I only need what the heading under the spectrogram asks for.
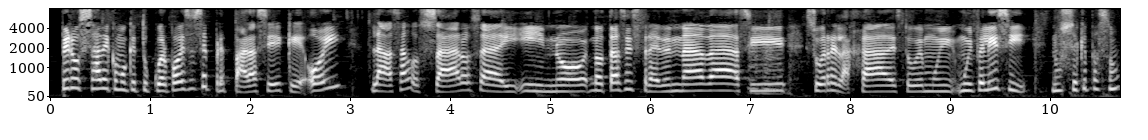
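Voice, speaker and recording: A woman with a fairly high pitch speaks at a moderate pace with hardly any pauses and ordinary pitch variation, in a very clean recording with a silent background. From northern Mexico, Hermosillo, Sonora. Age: 20s. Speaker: content creator and activist. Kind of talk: interview.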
